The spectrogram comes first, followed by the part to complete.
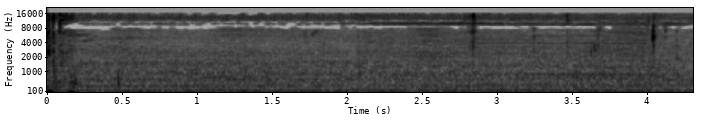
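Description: Power liftgate of a Honda CR-V Touring opening: a short thump as the latch releases, then a faint steady hum from the liftgate motor as the hatch rises.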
